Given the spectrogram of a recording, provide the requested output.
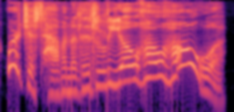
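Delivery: high, playful lilt; Molly's playful voice. A narrator's reading. Molly soothing the tied-up captain, playful high voice. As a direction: make light of it, lifting the pitch. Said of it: "Molly said".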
